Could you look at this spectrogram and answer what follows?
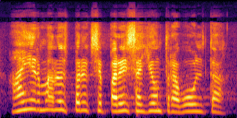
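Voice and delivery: high, put-on pleading voice; mock starry-eyed single. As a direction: imitate a lovestruck young believer protesting. Mimics a dreamy single's objection.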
